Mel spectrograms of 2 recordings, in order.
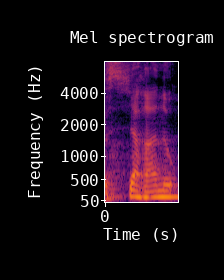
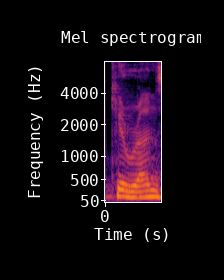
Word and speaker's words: Ciarán: suivre attentivement la tempête siaran ou plutôt Kiran si on le prononce à l'irlandaise elle va arriver par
